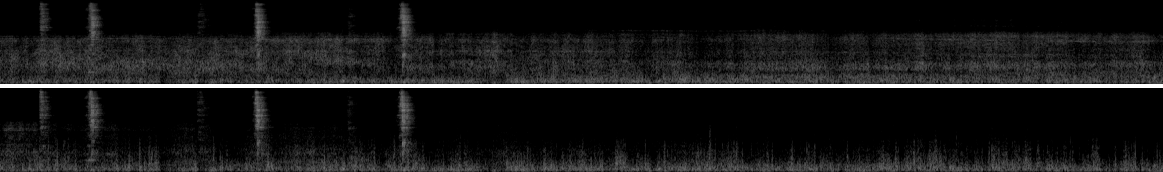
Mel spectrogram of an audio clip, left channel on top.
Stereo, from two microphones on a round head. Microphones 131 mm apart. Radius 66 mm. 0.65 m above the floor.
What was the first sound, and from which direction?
Scissors, 20° right (ahead or behind).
